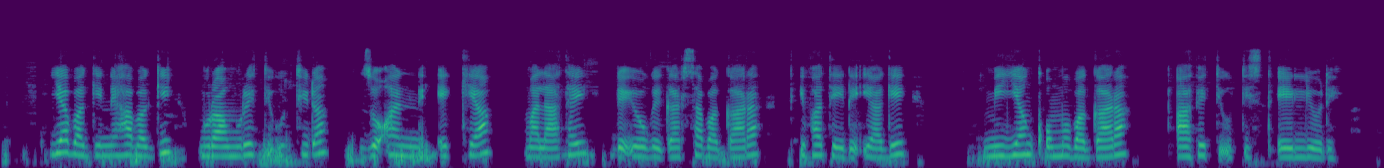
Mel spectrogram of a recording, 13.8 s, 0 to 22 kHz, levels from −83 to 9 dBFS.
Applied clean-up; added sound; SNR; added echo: none; none; none; none.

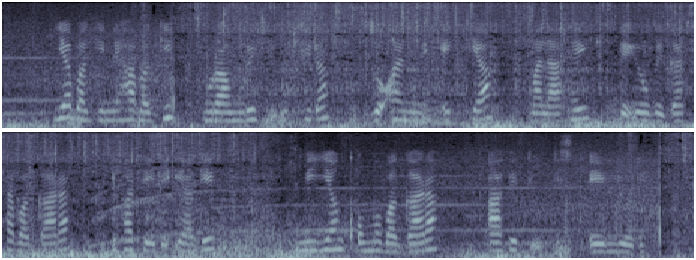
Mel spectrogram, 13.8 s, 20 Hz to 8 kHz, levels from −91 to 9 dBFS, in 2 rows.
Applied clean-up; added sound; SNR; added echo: none; Rain; 1 dB; none.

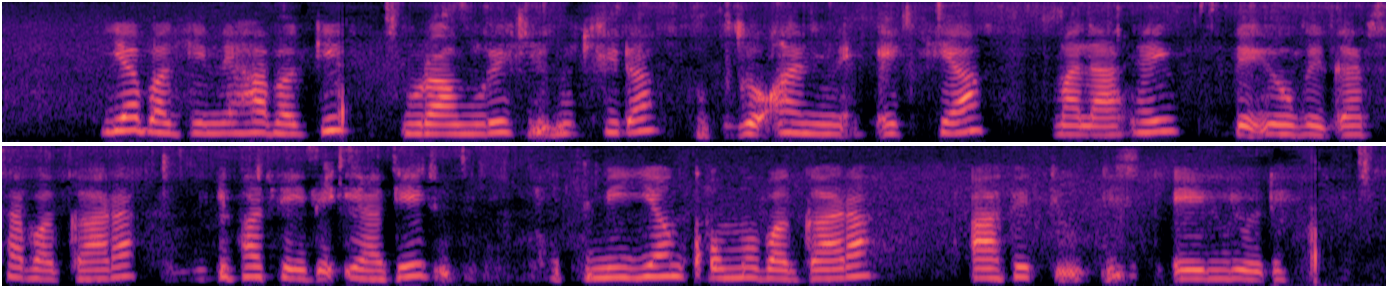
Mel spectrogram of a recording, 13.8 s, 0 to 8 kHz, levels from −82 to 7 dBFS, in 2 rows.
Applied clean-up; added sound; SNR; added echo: neural mask model Resemble Enhance denoiser.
